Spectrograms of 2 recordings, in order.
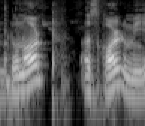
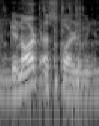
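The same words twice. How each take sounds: First: Each word drawn out slowly for students; slow dictation. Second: Said in the usual way. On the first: Shown as a demonstration. (बहुत धीरे, शब्द-शब्द करके) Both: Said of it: "मुझे मत डांटो".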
